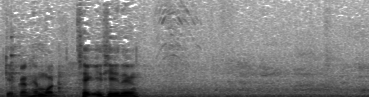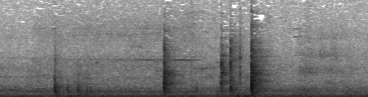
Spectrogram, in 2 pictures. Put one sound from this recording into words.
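A socket wrench ratchets as a bolt is tightened.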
